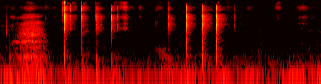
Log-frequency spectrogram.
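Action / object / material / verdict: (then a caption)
tap / assembled plastic model kit head / plastic / solid. Eight sharp, dry taps land on the assembled plastic head of a model kit, each with almost no ring, after a brief soft rustle. The clicks sound solid rather than hollow because the head is made of slightly better plastic, so it sounds less empty than another kit's head.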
